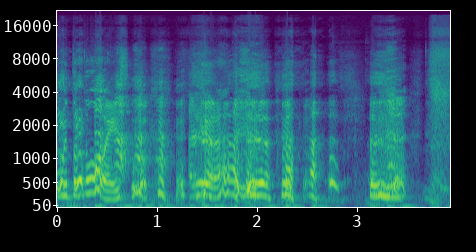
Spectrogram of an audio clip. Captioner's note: laughing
